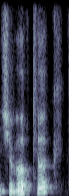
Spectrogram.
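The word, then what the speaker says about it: K'jipuktuk: But before we begin, I'd like to acknowledge that Right Start Newcomer Services conducts business in Chibuktuk, which is how you say Halifax in the Mi'kmaq language.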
